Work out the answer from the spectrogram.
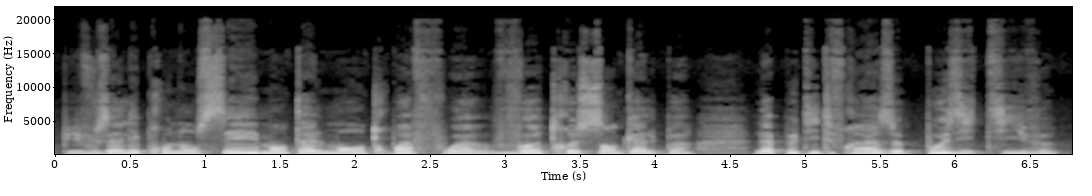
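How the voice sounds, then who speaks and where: A woman yoga instructor leading a guided relaxation meditation, giving gentle, soothing instructions. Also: mid-range voice.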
